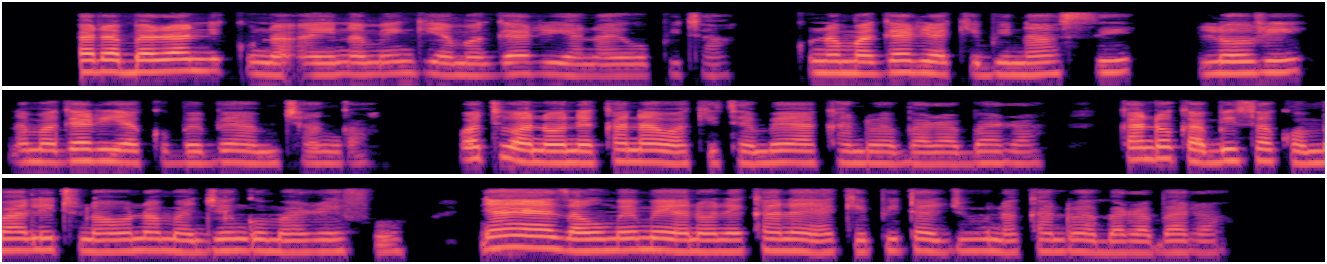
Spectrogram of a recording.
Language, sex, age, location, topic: Swahili, female, 18-24, Nairobi, government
